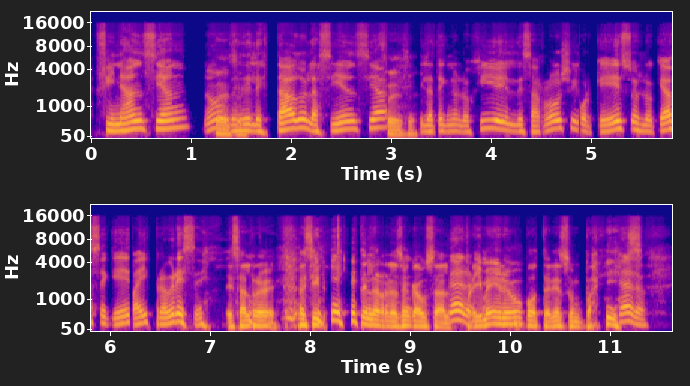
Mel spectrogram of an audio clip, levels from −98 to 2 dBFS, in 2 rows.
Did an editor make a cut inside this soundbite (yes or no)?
yes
